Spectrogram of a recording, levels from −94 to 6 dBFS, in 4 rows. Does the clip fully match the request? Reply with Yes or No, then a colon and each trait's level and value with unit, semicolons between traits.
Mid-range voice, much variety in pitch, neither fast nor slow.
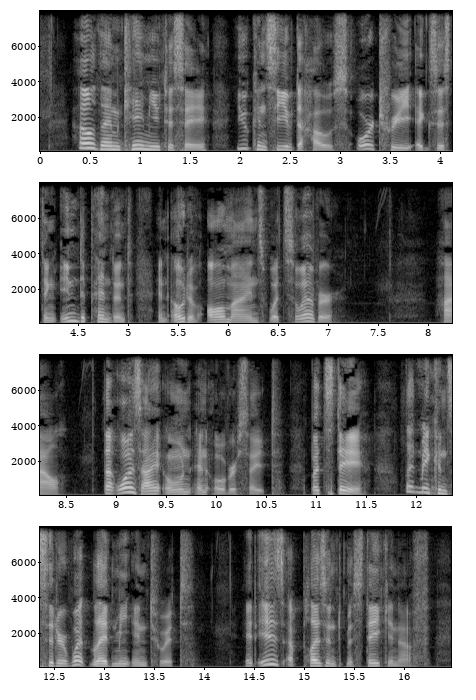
Yes: medium, 155 Hz; wide, 8.8 semitones; average, 155 wpm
